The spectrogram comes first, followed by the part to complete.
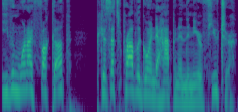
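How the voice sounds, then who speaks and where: Male narrator doing brusque, fidgety best friend, young man, pitched up and heated. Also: animated, fast, fairly bright tone, dry recording, clean studio sound. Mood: agitated.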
